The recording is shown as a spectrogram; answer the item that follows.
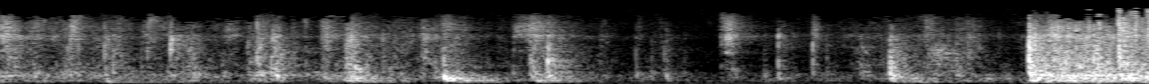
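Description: A dispensary door being shut in a hurry, with a run of dull wooden thuds and knocks followed by a sudden louder burst at the end, and no voices.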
